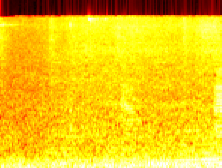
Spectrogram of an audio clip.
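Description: Street traffic: a steady low rumble of passing vehicles.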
